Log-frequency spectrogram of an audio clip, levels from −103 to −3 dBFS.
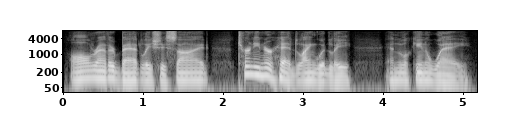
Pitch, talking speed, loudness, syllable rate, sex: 100 Hz, 140 wpm, -20 LUFS, 4.7 syllables/s, male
